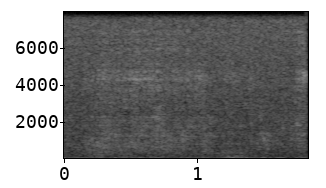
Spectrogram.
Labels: {"label": "biophony", "recorder": "SoundTrap 300"}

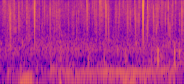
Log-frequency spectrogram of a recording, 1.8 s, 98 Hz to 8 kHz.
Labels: {"label": "biophony", "recorder": "SoundTrap 300"}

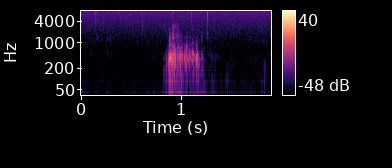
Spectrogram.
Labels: {"label": "biophony, low growl", "recorder": "SoundTrap 300"}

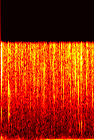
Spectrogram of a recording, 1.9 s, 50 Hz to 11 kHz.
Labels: {"label": "biophony", "recorder": "SoundTrap 500"}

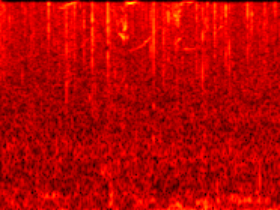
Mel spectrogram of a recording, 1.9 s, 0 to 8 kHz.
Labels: {"label": "biophony, dolphin", "recorder": "SoundTrap 500"}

